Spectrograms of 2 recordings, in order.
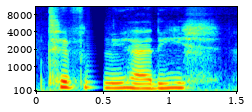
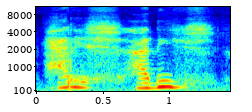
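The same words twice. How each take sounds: First: Said in the usual way. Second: Haddish whispered, breathy and hushed. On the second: Real, not acted. Repeating the comedian's name to viewers, whispered.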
